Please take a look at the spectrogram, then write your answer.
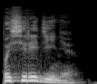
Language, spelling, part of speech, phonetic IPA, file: Russian, посередине, adverb / preposition, [pəsʲɪrʲɪˈdʲinʲe], Ru-посередине.ogg
- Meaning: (adverb) in the middle, halfway along; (preposition) in the middle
